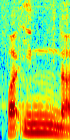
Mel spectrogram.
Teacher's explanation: এখানে নুন মুশাদ্দাদ, এখানেও একালি পরিমাণ নুন মুশাদ্দাদের গুণ্য হবে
